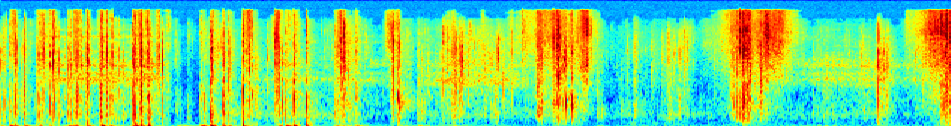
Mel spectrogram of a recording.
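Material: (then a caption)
Plastic. Hands squeeze the ribs of a hollow, flexible yellow corrugated plastic tube as it is compressed and then extended. The result is a rapid, irregular run of crackling pops and crinkles over dull low thumps, loudest at the start and then softening into quieter, scattered clicks.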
